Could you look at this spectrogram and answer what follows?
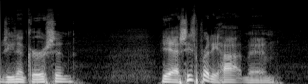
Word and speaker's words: Gina Gershon: That's how you pronounce her name. Gina Gershon.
